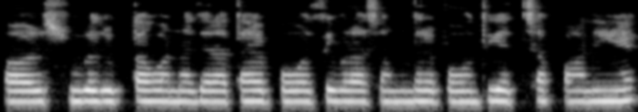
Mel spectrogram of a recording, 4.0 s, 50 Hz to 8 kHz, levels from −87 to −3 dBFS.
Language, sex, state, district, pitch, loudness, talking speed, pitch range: Hindi, female, Bihar, Kishanganj, 255 Hz, -18 LUFS, 255 wpm, 250-255 Hz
